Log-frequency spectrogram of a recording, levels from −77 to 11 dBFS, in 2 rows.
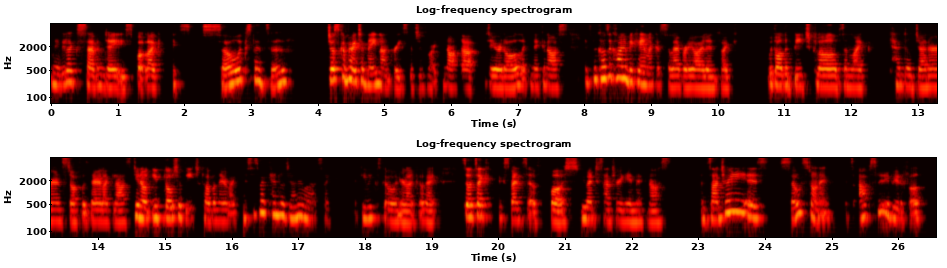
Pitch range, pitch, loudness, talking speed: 175-245 Hz, 195 Hz, -30 LUFS, 215 wpm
